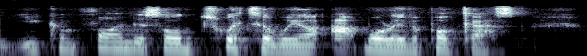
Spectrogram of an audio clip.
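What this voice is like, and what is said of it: West Country English accent. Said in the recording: “all with a West Country accent.”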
